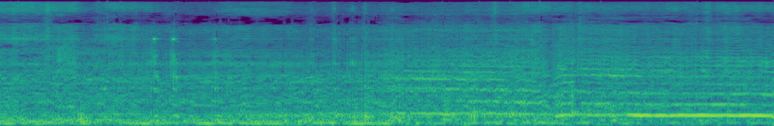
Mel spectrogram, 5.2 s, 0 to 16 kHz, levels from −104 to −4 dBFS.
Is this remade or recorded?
remade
